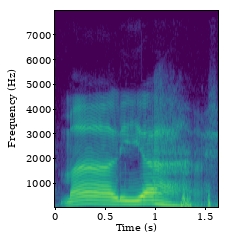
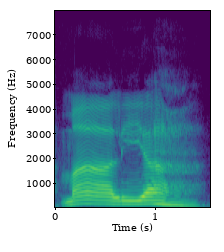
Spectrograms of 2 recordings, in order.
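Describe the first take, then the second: Both takes have the same delivery.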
